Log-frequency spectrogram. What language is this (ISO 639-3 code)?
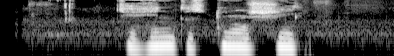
pus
